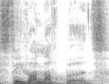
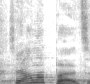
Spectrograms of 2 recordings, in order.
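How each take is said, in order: First: Slow, softer, slyly pleased; sly confession. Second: High and bright with glee; gleeful. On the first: Student slyly telling his tutor he loves birds. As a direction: let it slip with a grin. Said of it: "I said". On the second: Student gleefully realising the fashion photographer trick. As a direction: crow it out, delighted. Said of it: "It's like". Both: Retold or imitated.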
